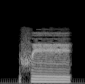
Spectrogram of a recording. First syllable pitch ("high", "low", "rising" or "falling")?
low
